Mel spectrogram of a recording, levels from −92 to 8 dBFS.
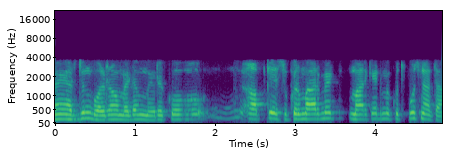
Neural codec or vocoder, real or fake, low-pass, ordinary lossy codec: none; real; 3.6 kHz; none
